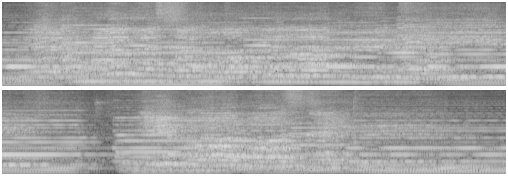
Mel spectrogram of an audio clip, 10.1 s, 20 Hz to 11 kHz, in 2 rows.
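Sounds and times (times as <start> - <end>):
group singing a hymn: 0.0 - 10.0
organ: 0.0 - 10.0.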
